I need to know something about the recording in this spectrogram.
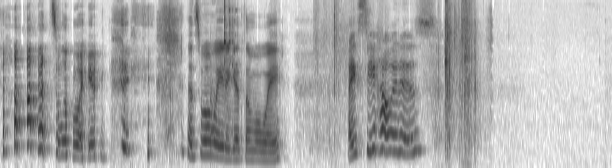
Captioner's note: laughs; ziplock opens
